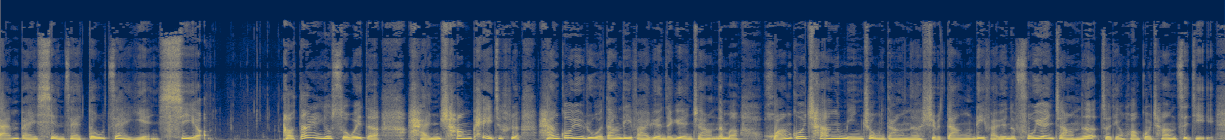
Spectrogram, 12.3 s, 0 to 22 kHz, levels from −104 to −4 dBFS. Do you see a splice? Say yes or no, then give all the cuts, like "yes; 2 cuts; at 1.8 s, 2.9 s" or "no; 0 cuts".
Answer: no; 0 cuts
